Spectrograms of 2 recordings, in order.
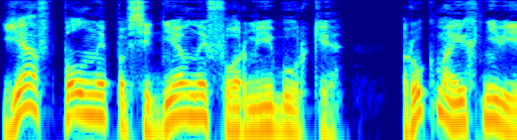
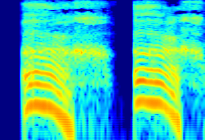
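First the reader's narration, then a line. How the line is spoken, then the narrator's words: Crowd exhaling. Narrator (Russian): выдохнул народ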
